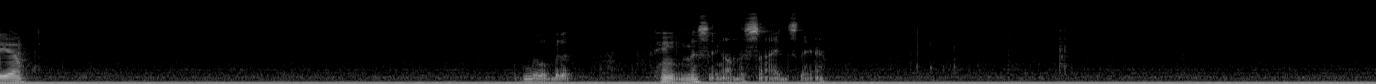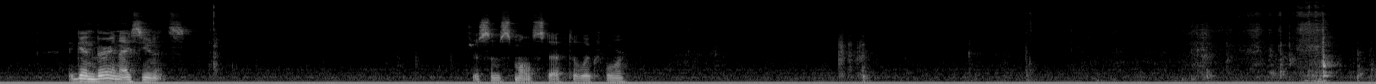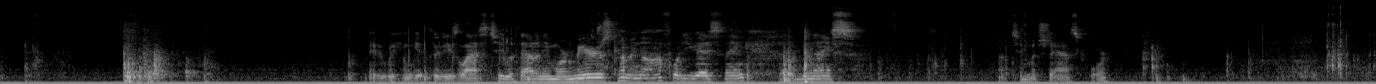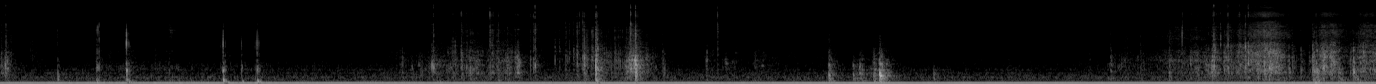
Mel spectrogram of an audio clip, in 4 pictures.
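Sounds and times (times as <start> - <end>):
steady low hum: 0.0 - 55.0
packaging rustling: 39.9 - 41.5, 45.2 - 48.5, 52.5 - 55.0.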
